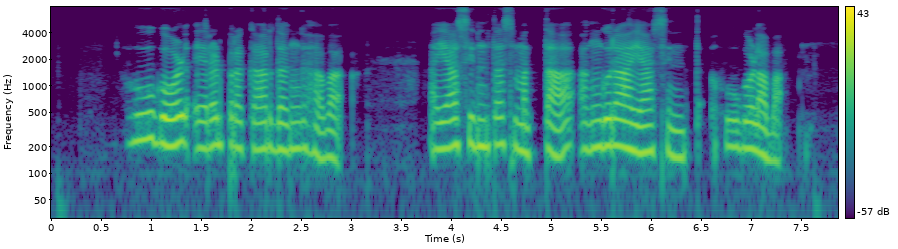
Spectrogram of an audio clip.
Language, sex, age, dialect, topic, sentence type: Kannada, female, 25-30, Northeastern, agriculture, statement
